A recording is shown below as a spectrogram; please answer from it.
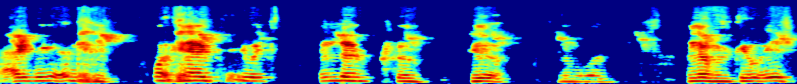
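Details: Adult man living with cerebral palsy, speaking in an interview; dysarthria (cerebral palsy).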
